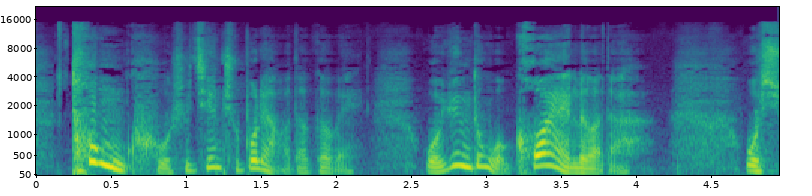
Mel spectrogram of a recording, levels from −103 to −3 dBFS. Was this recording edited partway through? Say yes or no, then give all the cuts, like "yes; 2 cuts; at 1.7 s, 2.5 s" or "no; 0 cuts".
no; 0 cuts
